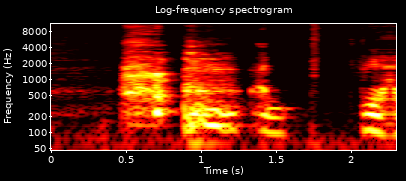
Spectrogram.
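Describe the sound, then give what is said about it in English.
A person coughs and clears their throat in several rough, raspy bursts, with short pauses between each hacking fit. “I just want to cough.”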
